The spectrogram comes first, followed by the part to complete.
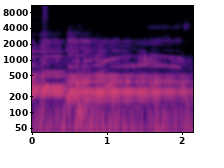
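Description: Background music with long held notes, and over it a cat's drawn-out meow that rises and falls, starting about half a second in.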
